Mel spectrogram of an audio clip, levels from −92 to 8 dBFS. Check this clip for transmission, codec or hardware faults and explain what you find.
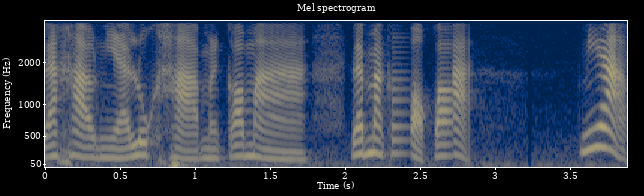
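Two kinds of transmission fault are audible, both from packets lost in the network. The band stops near 4 kHz, which points to a G.711 A-law call path at 64 kbps.

Burst of packet loss, 2.32 to 2.46 s and 2.64 to 2.74 s: consecutive packets never arrived, so the receiver stretched the last sound and let it fade, about 116 ms and then 81 ms. Each spot becomes a held buzz where the sound was voiced and a fading hiss where it was not, and the speech jumps ahead where roughly 120 ms and 80 ms went missing.

Short concealed packet loss, 3.22 to 3.26 s: about 20 ms failed to reach the decoder in time. The receiver patched roughly 18 ms by continuing the preceding sound and blending back into the real signal, leaving a brief smear or wobble in the speech.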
